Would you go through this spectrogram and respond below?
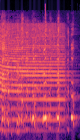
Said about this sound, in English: That's what it'll sound like when we pull up on the cruise ship. We'll get us an air horn.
